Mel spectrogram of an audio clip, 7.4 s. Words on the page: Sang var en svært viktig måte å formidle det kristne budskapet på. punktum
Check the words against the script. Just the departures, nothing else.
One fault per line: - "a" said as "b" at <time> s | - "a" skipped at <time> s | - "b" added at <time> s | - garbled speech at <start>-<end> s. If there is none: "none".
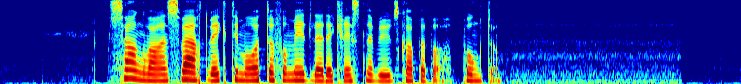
none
